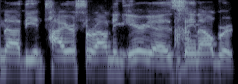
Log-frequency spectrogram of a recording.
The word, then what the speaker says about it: St. Albert: I stayed in St. Albert.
